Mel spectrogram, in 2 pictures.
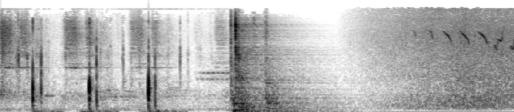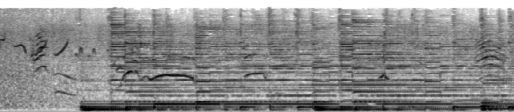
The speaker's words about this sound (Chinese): Hello，只要继续往前走，推开门就是佐编茶水间。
